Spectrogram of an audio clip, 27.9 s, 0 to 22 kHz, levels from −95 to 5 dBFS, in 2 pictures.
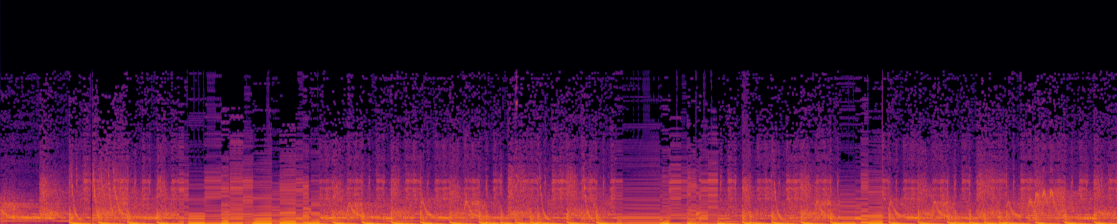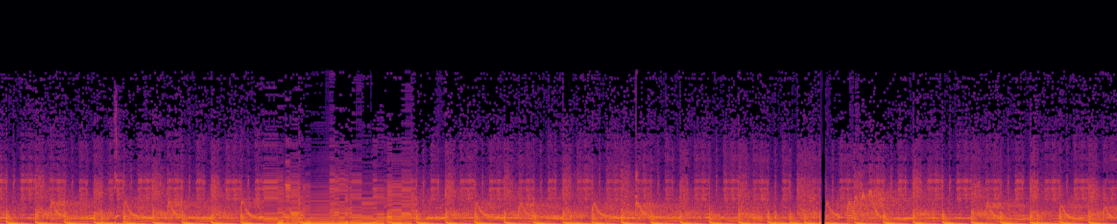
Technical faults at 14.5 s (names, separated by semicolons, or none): none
